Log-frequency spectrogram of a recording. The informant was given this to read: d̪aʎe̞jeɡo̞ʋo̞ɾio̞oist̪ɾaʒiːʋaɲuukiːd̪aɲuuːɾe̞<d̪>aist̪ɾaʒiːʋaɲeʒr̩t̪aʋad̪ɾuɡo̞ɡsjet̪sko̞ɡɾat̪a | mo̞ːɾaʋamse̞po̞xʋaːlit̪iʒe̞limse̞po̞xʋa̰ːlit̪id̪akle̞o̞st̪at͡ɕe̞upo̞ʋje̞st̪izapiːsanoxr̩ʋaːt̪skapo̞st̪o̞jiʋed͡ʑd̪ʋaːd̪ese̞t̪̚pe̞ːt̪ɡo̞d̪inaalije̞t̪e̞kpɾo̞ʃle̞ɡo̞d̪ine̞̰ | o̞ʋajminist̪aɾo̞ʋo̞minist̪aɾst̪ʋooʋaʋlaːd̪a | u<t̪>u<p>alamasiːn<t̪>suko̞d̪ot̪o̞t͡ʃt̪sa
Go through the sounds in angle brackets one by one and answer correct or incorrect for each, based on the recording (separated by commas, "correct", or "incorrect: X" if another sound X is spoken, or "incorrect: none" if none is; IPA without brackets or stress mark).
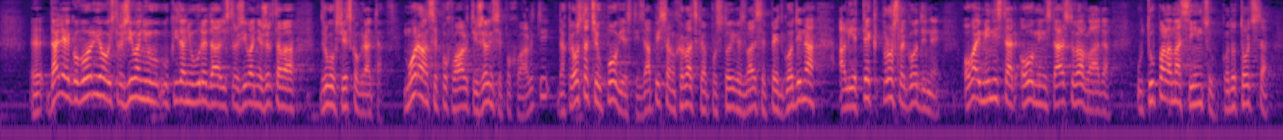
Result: correct, correct, correct, correct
